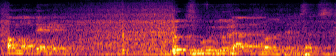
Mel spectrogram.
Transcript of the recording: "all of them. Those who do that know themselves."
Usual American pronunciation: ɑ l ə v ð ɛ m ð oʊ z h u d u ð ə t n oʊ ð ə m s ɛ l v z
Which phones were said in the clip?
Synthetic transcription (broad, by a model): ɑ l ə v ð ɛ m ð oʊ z h u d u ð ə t l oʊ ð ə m s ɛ l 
